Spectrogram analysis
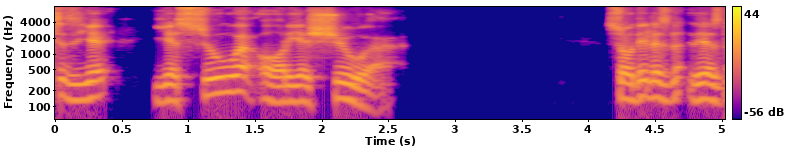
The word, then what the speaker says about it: Yeshua: those it isn't because they cannot pronounce the correct word the correct word in the Hebrew is Yeshua as simple as that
